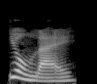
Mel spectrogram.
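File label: "用来", Mandarin Chinese; hsk; chinese-flashcards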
